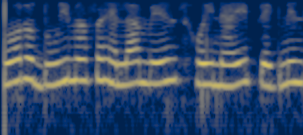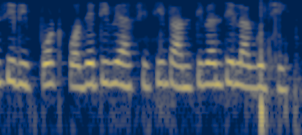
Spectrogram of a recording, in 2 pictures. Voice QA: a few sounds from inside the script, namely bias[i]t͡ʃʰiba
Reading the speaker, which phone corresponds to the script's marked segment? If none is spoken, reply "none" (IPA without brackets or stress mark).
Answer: i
